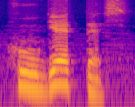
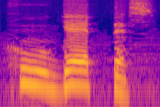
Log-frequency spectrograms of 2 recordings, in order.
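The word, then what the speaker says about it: juguetes: a lot of times who get this can you say that who get this you hear how the J is pronounced kind of like an H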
